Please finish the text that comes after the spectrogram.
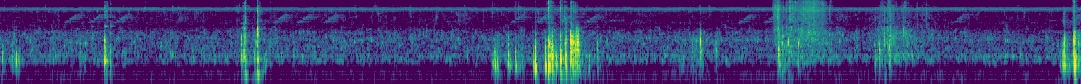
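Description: Water flowing out of a farm field makes a steady, fairly quiet rushing trickle, with a few brief louder splashes and knocks breaking in now and then.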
